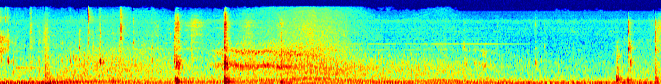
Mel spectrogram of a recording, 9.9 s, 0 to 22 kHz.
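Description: Car driving in GTA 5 rolls along as a low engine drone, with a skidding tire whine sweeping up and down midway and a few sharp clicks and thumps scattered throughout.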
